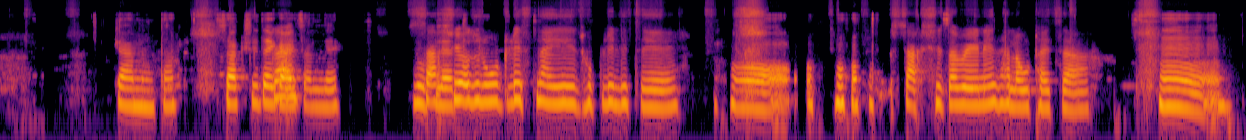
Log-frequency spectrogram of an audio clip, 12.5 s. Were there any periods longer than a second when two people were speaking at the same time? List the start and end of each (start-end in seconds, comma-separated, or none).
none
